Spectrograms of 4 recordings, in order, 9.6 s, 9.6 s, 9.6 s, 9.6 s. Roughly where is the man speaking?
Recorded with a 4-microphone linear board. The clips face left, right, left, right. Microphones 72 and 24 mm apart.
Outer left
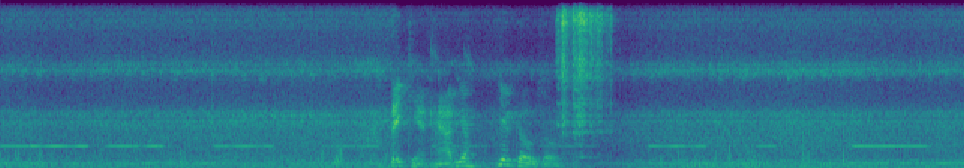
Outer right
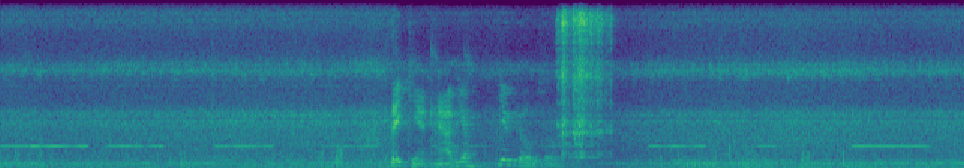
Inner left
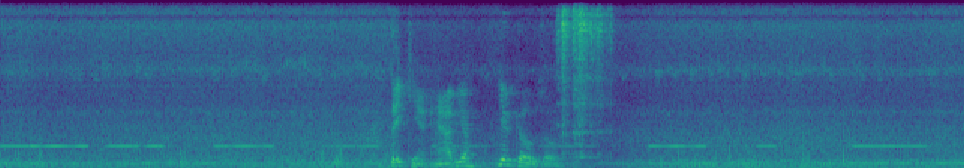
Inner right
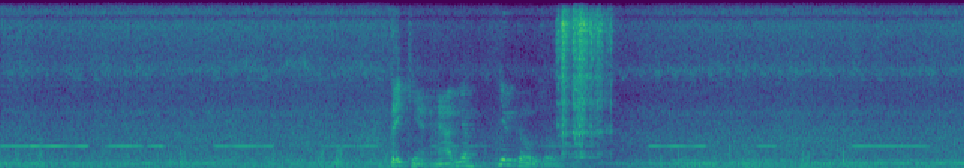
Centre.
